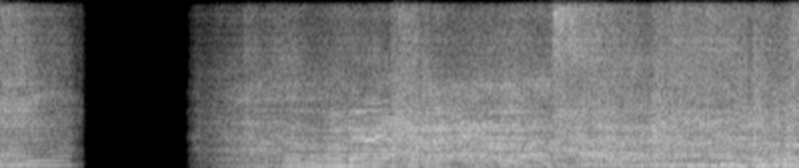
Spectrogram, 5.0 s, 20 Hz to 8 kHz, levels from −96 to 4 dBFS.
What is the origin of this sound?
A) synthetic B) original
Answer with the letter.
A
